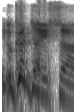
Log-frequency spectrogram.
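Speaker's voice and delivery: put-on British explorer voice, pith-helmet style. Imitating an explorer in a pith helmet, British accent. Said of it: "had like that British voice, that that British accent".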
